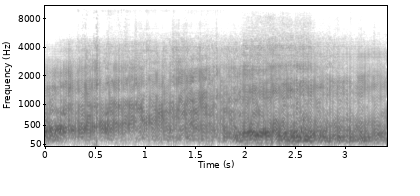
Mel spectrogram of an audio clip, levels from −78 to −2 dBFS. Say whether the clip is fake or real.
fake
